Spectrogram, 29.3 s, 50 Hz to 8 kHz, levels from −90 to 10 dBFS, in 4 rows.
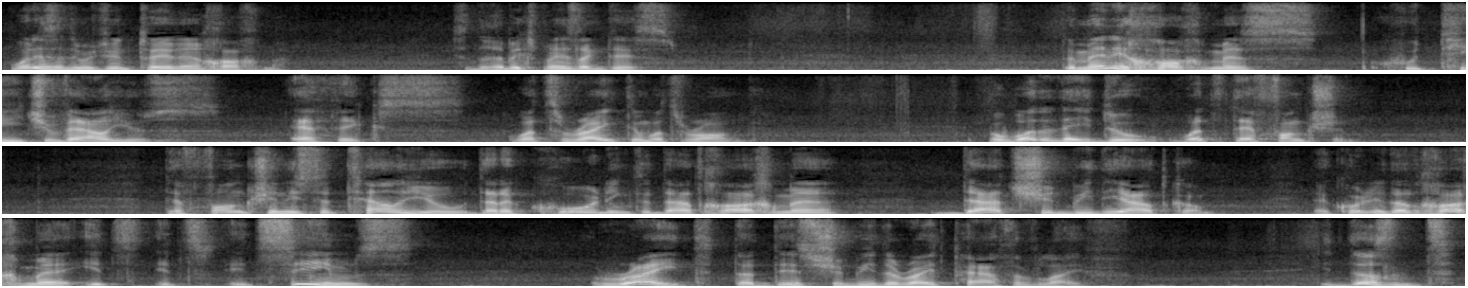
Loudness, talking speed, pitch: -16 LUFS, 145 wpm, 125 Hz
